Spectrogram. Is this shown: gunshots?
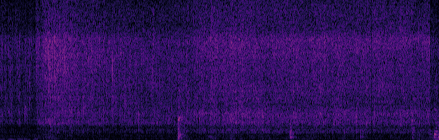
no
